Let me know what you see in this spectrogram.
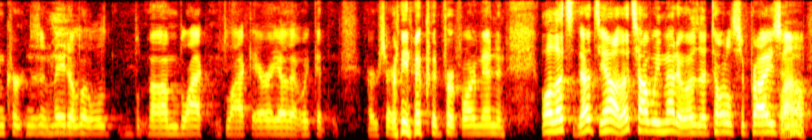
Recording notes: Beside The Point Live, full segments from our live 2nd season finale!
